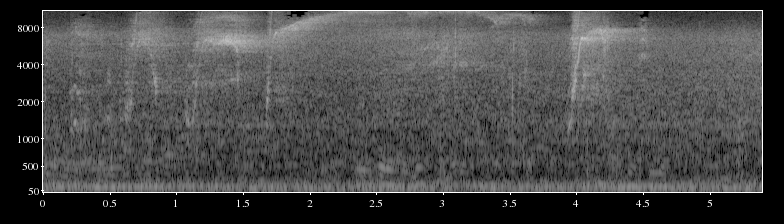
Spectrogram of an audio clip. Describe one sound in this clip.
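A baby monkey squeaks with high, thin cries.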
